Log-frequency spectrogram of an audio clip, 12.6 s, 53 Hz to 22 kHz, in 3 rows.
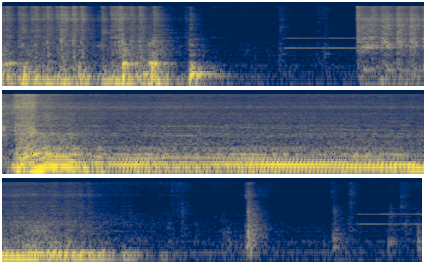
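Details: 1996 Lexus SC300 manual, 2JZ-GE: prior cold start with coolant temperature sensor disconnected under the intake manifold, starter churns in bursts, engine catches, runs unsteadily several seconds and dies; hard cold start, fixed by plugging sensor back in.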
